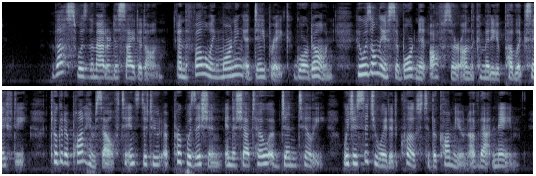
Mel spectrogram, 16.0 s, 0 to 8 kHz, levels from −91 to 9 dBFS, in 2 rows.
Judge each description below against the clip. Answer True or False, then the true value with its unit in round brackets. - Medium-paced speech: True (180 wpm)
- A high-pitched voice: True (260 Hz)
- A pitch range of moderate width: True (4.7 semitones)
